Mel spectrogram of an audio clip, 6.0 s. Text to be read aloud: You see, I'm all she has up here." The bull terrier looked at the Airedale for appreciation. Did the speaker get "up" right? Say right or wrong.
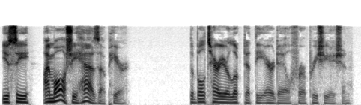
right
